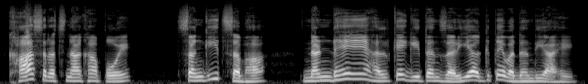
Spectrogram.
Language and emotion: Sindhi, neutral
